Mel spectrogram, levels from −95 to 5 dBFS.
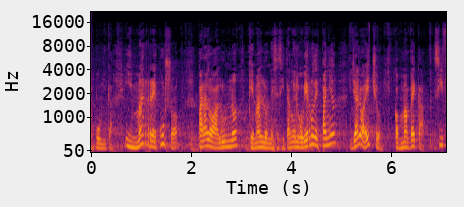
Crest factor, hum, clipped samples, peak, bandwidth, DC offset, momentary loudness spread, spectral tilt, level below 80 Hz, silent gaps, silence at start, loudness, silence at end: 16 dB; none; under 0.1%; -4 dBFS; 14 kHz; under 0.1%; 11 LU; -7 dB/octave; -56 dBFS; none; 0 s; -21 LUFS; 0 s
